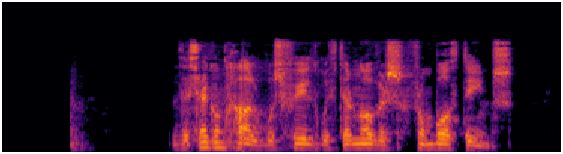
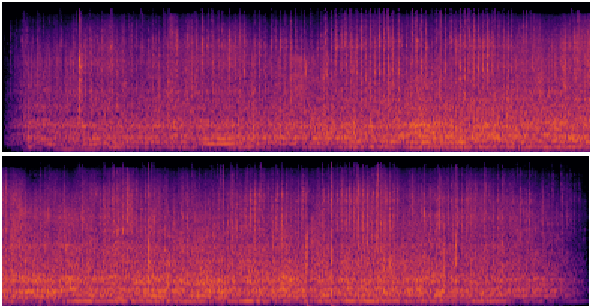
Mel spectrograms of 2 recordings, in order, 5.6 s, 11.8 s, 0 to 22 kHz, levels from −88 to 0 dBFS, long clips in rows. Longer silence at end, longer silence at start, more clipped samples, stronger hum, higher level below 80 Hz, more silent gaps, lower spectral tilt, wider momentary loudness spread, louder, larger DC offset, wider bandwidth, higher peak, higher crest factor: first, 0.5 s vs 0.05 s; first, 0.65 s vs 0.05 s; neither; neither; about the same, -70 dBFS vs -68 dBFS; first, 1.09-1.66 s vs none; about the same, -2.5 dB/octave vs -2 dB/octave; first, 9 LU vs 6 LU; first, -24 LUFS vs -29 LUFS; neither; second, 8.2 kHz vs 18 kHz; about the same, -6 dBFS vs -8 dBFS; about the same, 22 dB vs 22 dB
